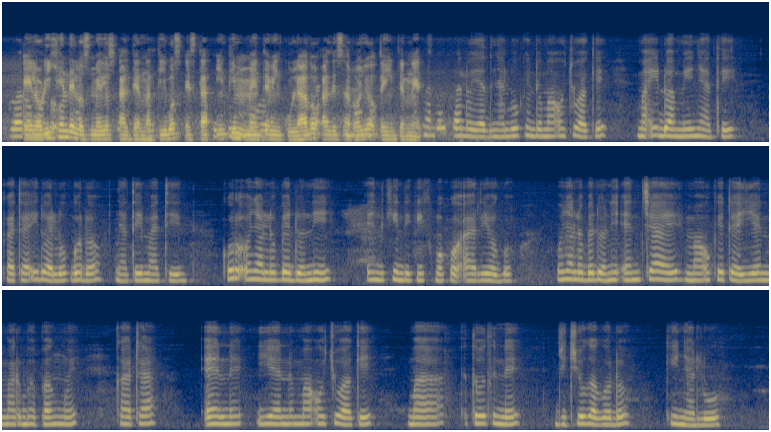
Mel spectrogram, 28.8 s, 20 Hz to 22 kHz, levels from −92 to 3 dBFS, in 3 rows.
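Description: From 0.00 to 0.15 s a faint echo leak appears: a delayed copy of the speech about 0.37 s behind and roughly 25 dB down, likely residual loudspeaker pickup that the far end's echo canceller failed to remove. It returns at 2.19–2.63 s and 4.68–4.95 s.

Overlapping this, speech is suppressed in double talk at 0.06–0.16 s and across 0.86–5.72 s. The level dips by around 15 dB in pieces totalling about 2 s, likely the echo canceller attenuating the near talker along with the echo. The top end stays capped near 8 kHz, which fits a wideband Opus call path.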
